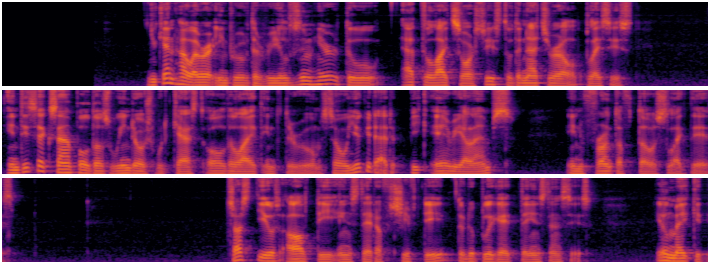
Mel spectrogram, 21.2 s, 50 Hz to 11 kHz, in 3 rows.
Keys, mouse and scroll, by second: 0.1 shift+middle click, 0.3 middle click, 0.7 Tab, 0.7 shift+right click, 0.7 scroll down 2, 0.7 shift+a, 1.0 shift+a, 4.3 scroll down 1, 4.7 middle click, 5.7 KP_1, 7.4 r, 9.1 middle click, 9.6-10.9 typing, 11.5 shift+middle click, 12.8 g, 15.4 middle click, 15.5 z, 15.7 shift+middle click, 16.1 alt+d, 20.2 shift+middle click, 20.3 middle click, 20.5 alt+f, 20.5 shift+middle click, 20.8 alt+d.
